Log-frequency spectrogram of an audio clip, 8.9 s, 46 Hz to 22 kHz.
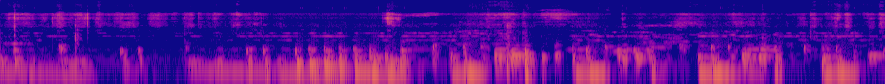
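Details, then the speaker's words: Sony 2200 W music system cassette mechanism after head cleaning: playback still dull and muffled with almost no treble, head not sitting in its proper place and loose, so frequency can't be set; cassette head misalignment persists. "मैंने इसका head भी बहुत साफ कर लिया। जगह पे नहीं आ रहा सही जगह से।"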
